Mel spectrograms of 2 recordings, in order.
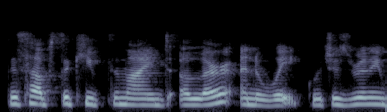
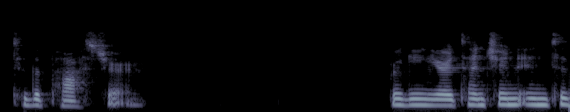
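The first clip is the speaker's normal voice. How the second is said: softer, unhurried voice, settling listeners into the body; guided meditation; 4 dB quieter than usual. Real, not acted. Teacher leading newcomers through a seated practice, calm meditation guidance.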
